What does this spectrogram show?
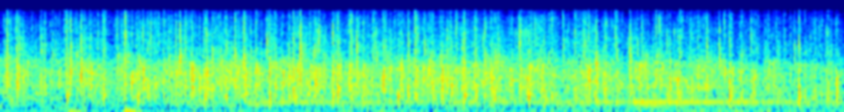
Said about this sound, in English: But men, we need you and we miss you when you're not here. I, I need you when you're not here. Yeah, let's give our men a hand clap.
